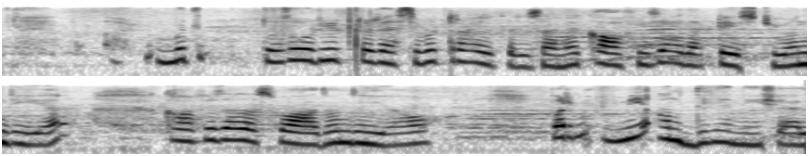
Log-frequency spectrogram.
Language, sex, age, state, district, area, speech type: Dogri, female, 18-30, Jammu and Kashmir, Kathua, rural, spontaneous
